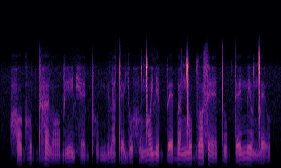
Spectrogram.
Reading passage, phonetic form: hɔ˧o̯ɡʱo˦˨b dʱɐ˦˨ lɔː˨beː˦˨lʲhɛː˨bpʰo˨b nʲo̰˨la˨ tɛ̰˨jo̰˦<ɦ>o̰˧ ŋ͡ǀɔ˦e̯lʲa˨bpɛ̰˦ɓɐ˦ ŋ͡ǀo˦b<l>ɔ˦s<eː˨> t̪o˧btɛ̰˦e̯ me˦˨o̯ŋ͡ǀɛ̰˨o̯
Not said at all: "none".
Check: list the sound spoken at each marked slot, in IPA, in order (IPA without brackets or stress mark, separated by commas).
h, l, ɛː˨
